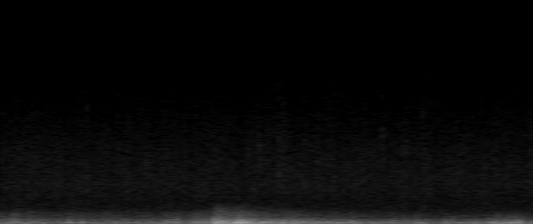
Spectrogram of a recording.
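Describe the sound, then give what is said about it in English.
Low thunder rumbles through steady rainfall, swelling into a deeper roll midway before easing back into the constant hiss of rain. No voices. “you look over towards where the thunder is coming from.”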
